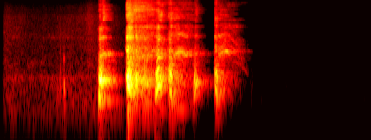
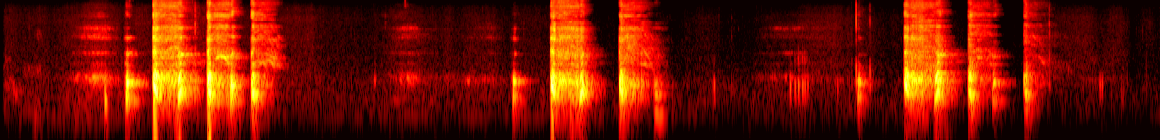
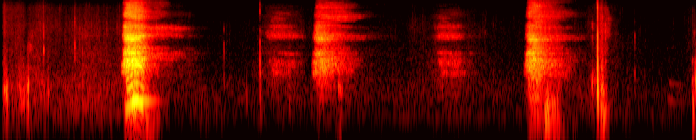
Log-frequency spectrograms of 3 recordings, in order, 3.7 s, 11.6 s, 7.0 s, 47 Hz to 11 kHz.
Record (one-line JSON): {"cough_length": "3.7 s", "cough_amplitude": 32768, "cough_signal_mean_std_ratio": 0.26, "three_cough_length": "11.6 s", "three_cough_amplitude": 32768, "three_cough_signal_mean_std_ratio": 0.27, "exhalation_length": "7.0 s", "exhalation_amplitude": 19559, "exhalation_signal_mean_std_ratio": 0.22, "survey_phase": "beta (2021-08-13 to 2022-03-07)", "age": "65+", "gender": "Female", "wearing_mask": "No", "symptom_cough_any": true, "symptom_runny_or_blocked_nose": true, "symptom_change_to_sense_of_smell_or_taste": true, "symptom_onset": "4 days", "smoker_status": "Ex-smoker", "respiratory_condition_asthma": false, "respiratory_condition_other": false, "recruitment_source": "Test and Trace", "submission_delay": "2 days", "covid_test_result": "Positive", "covid_test_method": "RT-qPCR"}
